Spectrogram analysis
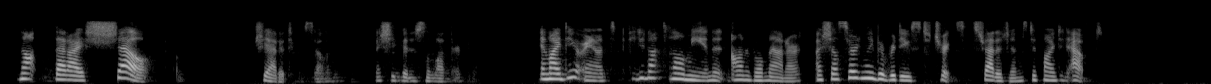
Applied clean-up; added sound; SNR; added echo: neural mask model DeepFilterNet 3.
